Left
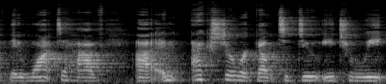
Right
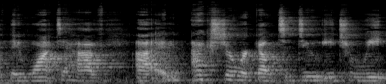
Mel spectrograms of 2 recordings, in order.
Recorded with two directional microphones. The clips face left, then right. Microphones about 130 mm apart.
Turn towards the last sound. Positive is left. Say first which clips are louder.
# left 9 dB
turn(degrees=20)  # may be behind; listen again after turning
